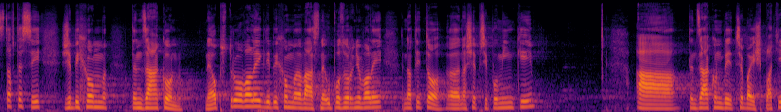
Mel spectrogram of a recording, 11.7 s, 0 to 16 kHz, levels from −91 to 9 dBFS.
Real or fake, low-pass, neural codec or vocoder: real; 14.4 kHz; none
